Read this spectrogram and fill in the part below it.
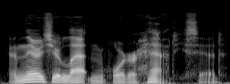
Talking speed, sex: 210 wpm, male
